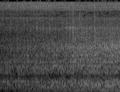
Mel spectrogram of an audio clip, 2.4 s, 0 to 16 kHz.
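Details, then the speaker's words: Vintage 15-inch Lasko floor fan, repainted, running with rough rushing noise and a low uneven throb; the motor is off balance and the blades wobble from a loose blade hub. "secondly the motorists horribly noisy and off balance you can see the blades wobbling there"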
